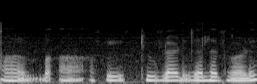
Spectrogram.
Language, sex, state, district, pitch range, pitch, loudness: Bhojpuri, female, Uttar Pradesh, Ghazipur, 180-195 Hz, 185 Hz, -16 LUFS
